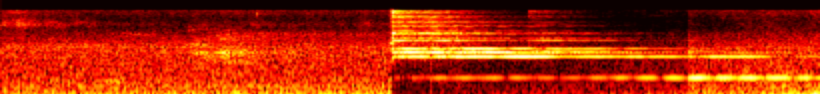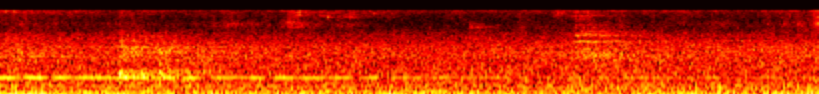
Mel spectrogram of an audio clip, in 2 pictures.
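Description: A metal temple bell struck once about two seconds in. Its bright ringing partials die away within a second or two, and a lower hum rings on for about five seconds.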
